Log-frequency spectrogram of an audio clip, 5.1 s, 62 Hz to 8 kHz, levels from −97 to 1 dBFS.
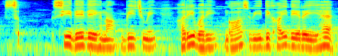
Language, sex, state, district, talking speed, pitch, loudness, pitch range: Hindi, male, Uttar Pradesh, Saharanpur, 155 wpm, 140 Hz, -17 LUFS, 135-150 Hz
